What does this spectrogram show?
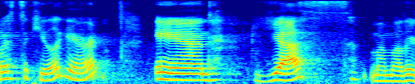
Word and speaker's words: Takeelia: So hence the spelling of my name that everyone would like to say, Takeelia. So if the I is silent, it's just Takeelia.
